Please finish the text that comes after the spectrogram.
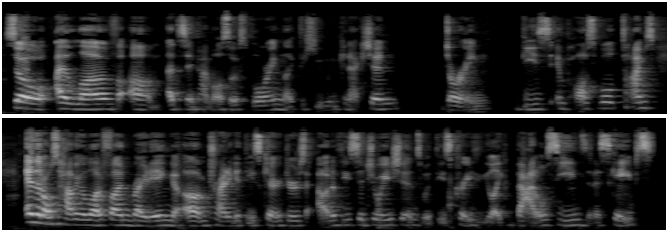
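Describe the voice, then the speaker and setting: A woman's voice: fairly low pitch, fairly even intonation, brisk, vocal fry. A young woman, speaking as an interview guest in an eager, rambling, casual way full of filler likes. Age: late teens, young adult. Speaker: author, podcast guest.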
